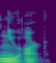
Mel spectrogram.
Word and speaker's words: Newark: believe I believe the while it is spelled the same as New York New Jersey I do believe it is pronounced new ark not okay Newark that's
